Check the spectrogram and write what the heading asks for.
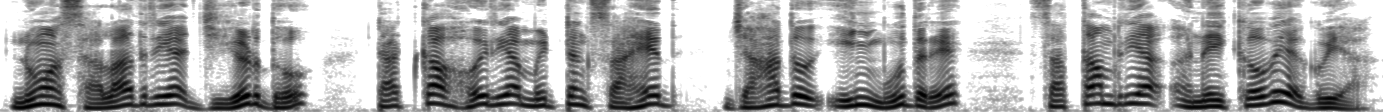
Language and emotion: Santali, happy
